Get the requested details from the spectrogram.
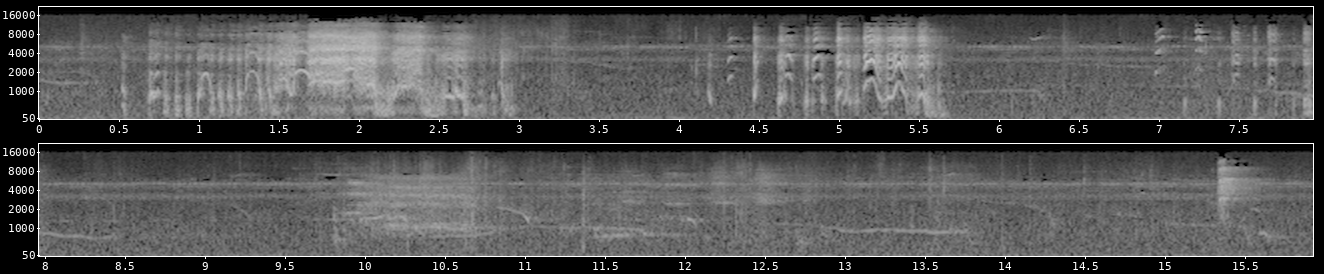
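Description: Woolly spider monkeys, a group living near the Caratinga Biological Station in the Atlantic Forest of Brazil, give high, squealing calls in bursts, some chattering and rapid, others thin and drawn out, over a steady hum of rainforest insects; a day of their calls recorded and condensed by Douglas Quinn.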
